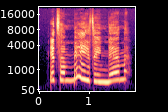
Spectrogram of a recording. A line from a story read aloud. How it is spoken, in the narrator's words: Lil squealed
